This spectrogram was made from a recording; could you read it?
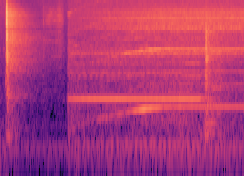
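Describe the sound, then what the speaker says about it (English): A printer powers on with a brief click, then a steady mechanical whir and a rising motor tone, ending with another short clack, all close and without voices. "Turn on the printer."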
